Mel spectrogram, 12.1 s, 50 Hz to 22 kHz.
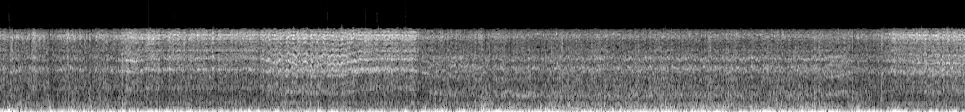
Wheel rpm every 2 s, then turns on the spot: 230, 230, 220, 200, 200, 200.
none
